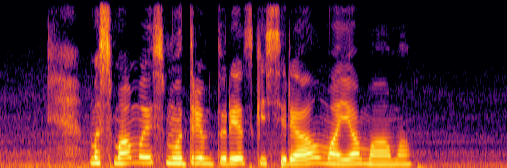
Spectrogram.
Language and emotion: Russian, positive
